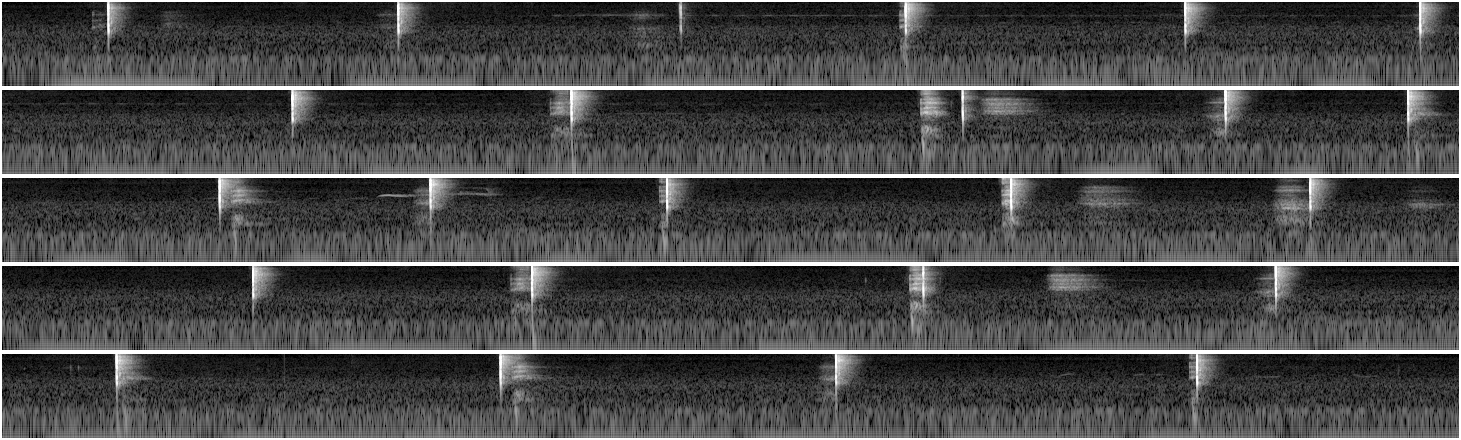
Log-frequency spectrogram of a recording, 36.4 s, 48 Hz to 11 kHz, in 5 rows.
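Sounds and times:
faint hum: 0:00.0 - 0:36.4
nail clippers cutting a boy's hard fingernails: 0:10.0 - 0:10.3, 0:24.4 - 0:24.6, 0:31.6 - 0:31.8.

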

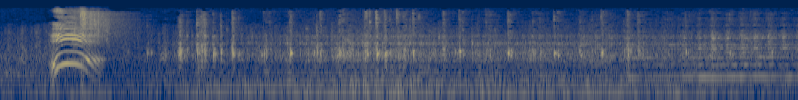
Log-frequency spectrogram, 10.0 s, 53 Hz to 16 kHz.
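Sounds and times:
low steady rolling rumble of a horse-drawn carriage: 0:00.0 - 0:09.9
speech: 0:00.6 - 0:00.9
black horse-drawn carriage clip-clopping along at an unhurried pace: 0:01.3 - 0:09.9.

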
